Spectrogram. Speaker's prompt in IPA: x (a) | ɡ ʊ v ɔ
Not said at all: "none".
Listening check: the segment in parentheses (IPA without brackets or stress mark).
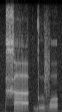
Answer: a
